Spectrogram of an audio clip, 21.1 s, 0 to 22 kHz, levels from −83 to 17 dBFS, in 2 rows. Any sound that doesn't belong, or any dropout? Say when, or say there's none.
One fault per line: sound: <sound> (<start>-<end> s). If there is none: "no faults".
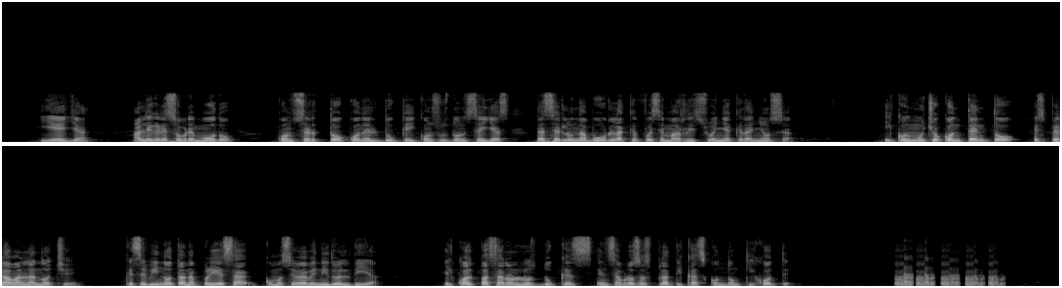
sound: laugh (19.5-20.6 s)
